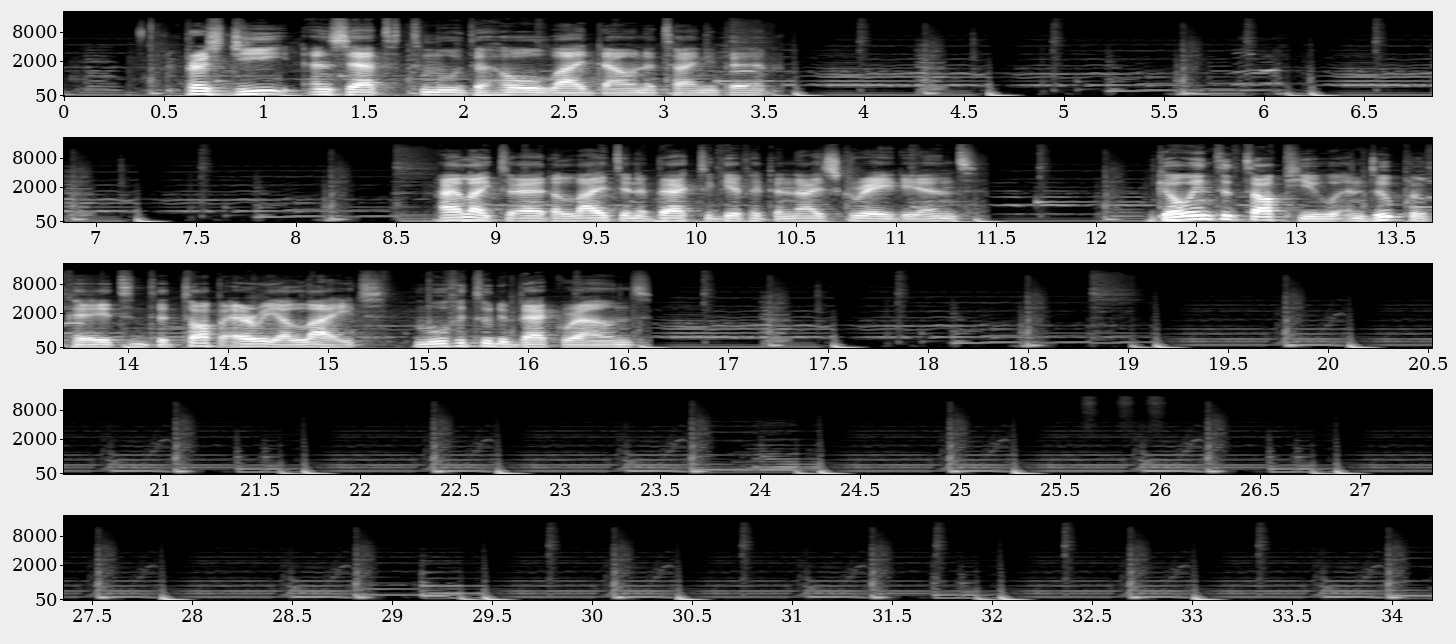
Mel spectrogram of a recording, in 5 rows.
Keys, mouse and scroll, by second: 2.1 g, 11.0 click, 12.7 KP_7, 16.2 shift+d, 21.9 KP_0, 23.0 g, 32.8 click, 33.9 click.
